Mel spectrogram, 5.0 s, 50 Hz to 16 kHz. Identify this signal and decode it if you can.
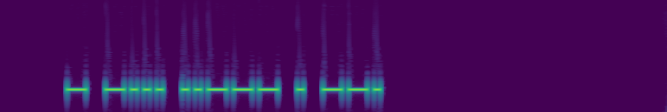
Morse code, heard as a keyed tone, about 25 wpm, 700 Hz. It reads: TB2EG
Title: DXCC-100 Call Signs - 5 Characters - Repeated 3x - 25wpm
